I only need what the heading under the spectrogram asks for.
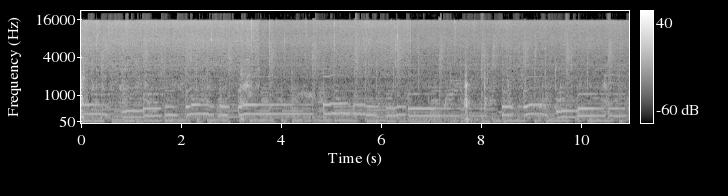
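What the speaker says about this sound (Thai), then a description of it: "ต่อมาก็นำกระเทียมสับนะคะ ประมาณ 2-3 ช้อนโต๊ะ ผัดกับเนยหอมๆโดยใช้ไฟอ่อนที่สุดเลยนะคะ" About two to three tablespoons of minced garlic fry in butter over the lowest heat, giving a continuous, even sizzle like light rain. Occasional soft stirring taps sound close by.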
